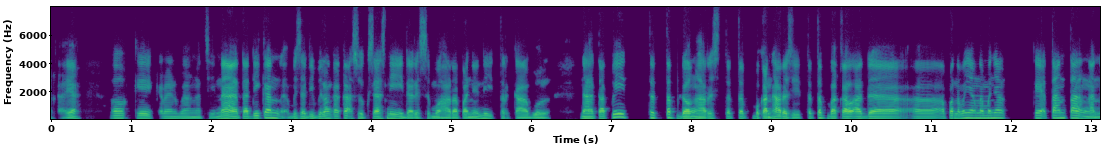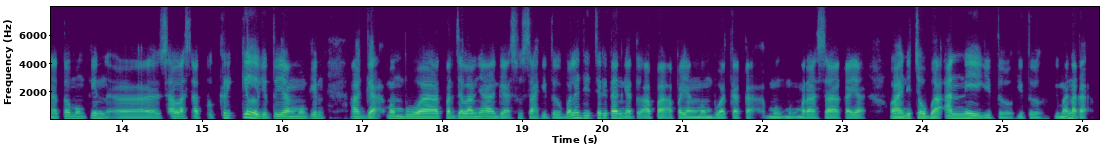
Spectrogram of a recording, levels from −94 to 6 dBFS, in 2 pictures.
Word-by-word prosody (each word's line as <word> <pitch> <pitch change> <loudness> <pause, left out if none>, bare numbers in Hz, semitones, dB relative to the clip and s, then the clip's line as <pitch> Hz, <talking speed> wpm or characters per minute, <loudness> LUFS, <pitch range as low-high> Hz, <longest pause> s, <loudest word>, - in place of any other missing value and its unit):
Kak, 95 - -14
ya. 110 +5 +1 0.4
Oke, 160 -2 -2
keren 125 -1 -5
banget 115 -1 -5
sih. 115 +2 -11
Nah 140 -1 +5
tadi 155 +5 +2
kan 180 -4 +4
bisa 125 0 -2
dibilang 130 +6 -1
Kakak 140 -2 0
sukses 120 +2 +1
nih, 140 -5 0
dari 110 -1 0
semua 110 -1 -2
harapannya 110 +2 +1
ini 155 0 -3
terkabul. 105 -3 -2 0.4
Nah, 120 -1 +3
tapi 215 - +3 0.3
tetep 185 +2 +2
dong 120 0 +8
harus 115 0 0
tetep 130 -1 -2
bukan 115 -4 +3
harus 135 -3 +5
sih, 105 - -4
tetep 125 - -1
bakal 130 +1 +5
ada, 130 0 +2 0.5
eee, 120 -2 -2
apa - - +2
namanya 165 +4 +1
yang - - -2
namanya 170 +2 +1 0.4
kayak 170 -1 +1
tantangan 170 -9 +2
atau 140 +4 -2
mungkin, 150 +5 -4
eee, 110 0 -4
salah 130 +1 +1
satu 130 +1 -5
kerikil 165 - +3
gitu 140 0 -4
yang 135 -2 +2
mungkin 140 +3 -5 0.3
agak 125 -2 +2
membuat 125 -2 +3
perjalanannya 125 +1 +2
agak 115 0 -2
susah 115 -2 -4
gitu. 110 0 -6
Boleh 170 - +2
diceritain 165 -1 +3
gak 110 -2 -2
tuh - - -2
apa 110 0 0
apa 115 - 0
yang 110 -1 0
membuat 110 -1 0
Kakak 105 -2 -5
mu 115 -1 -6
mu 115 -2 -7
merasa 110 -2 0
kayak, 110 +1 -1 0.2
"Wah, 115 - +3
ini 145 +7 +1
cobaan 125 +5 +1
nih," 160 -1 +4 0.2
gitu 100 -2 -8
gitu, 105 -3 -9
gimana, 120 +1 +1
Kak? - - -1
125 Hz, 170 wpm, -23 LUFS, 115-145 Hz, 0.5 s, dong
